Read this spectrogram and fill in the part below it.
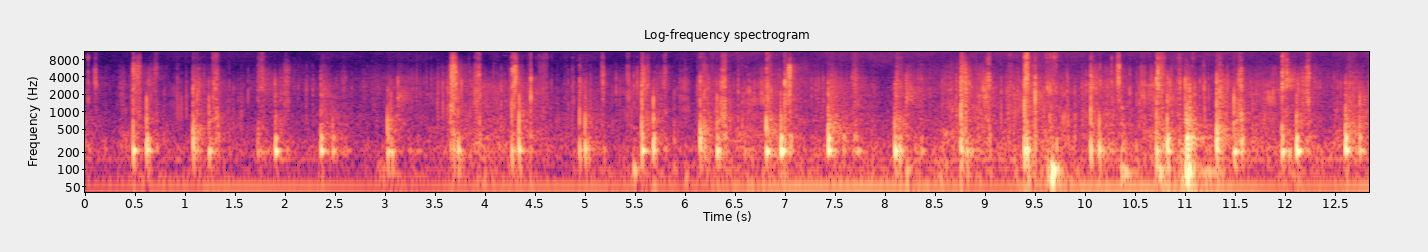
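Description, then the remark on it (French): Footsteps tread at a steady walking pace for about thirteen seconds, each step a soft, slightly muffled thud, heard from below on the stairs going down to the cellar, with no voices. “Il entend ses pas en bas.”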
